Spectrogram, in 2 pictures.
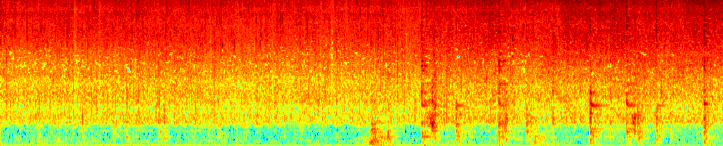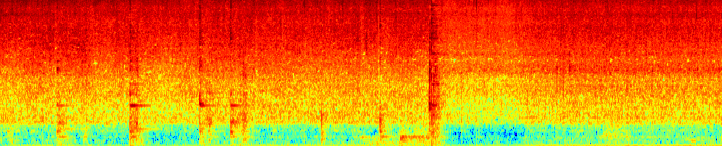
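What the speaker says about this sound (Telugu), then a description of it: "చూడండి మంచిగా వేగుతున్నాయి." Tomato pieces with coriander frying in a pan, a steady sizzle throughout with repeated sharp scraping stir strokes at irregular intervals, close and clear with no talking.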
